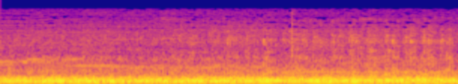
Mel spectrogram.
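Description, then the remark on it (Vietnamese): A ship's heavy engine chugs into motion, droning and rumbling steadily, a dense low churning throb that stays loud and unbroken throughout, with faint mechanical rattles layered on top and no voices. “Mấy người phu tàu đã bắt đầu mở đòi, máy tàu đã chuyển động xình xịch, làm át cả những tiếng nói chuyện ồn ào của hành khách.”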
